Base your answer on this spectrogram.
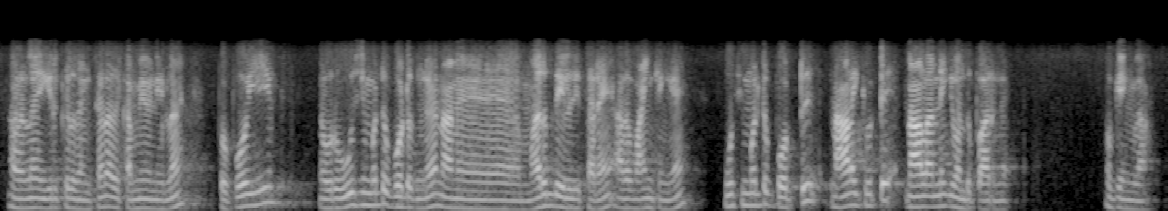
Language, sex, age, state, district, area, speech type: Tamil, male, 18-30, Tamil Nadu, Tiruppur, rural, conversation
